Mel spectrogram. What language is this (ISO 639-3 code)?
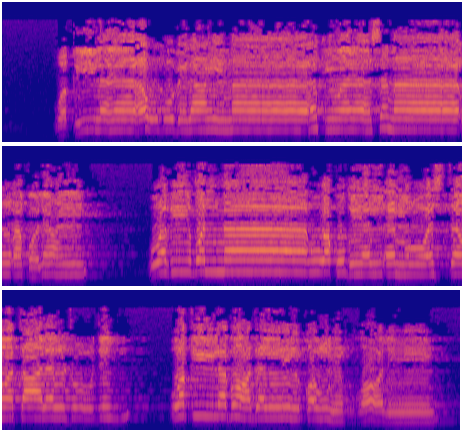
ara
